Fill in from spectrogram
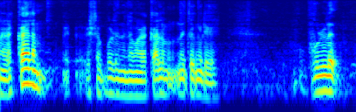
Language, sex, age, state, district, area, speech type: Malayalam, male, 60+, Kerala, Kasaragod, rural, spontaneous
